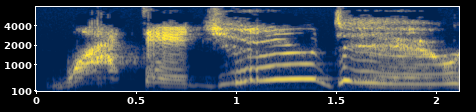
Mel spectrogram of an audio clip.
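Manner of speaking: very slow, very high, stern mom voice. Recounting kids wrecking a man's tomato garden and the mom calling out; imitating a mom voice. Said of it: "one of those mom voices".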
